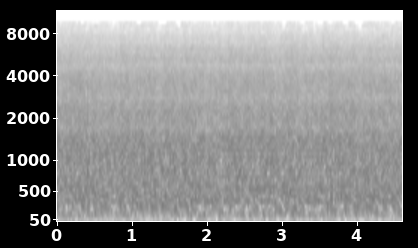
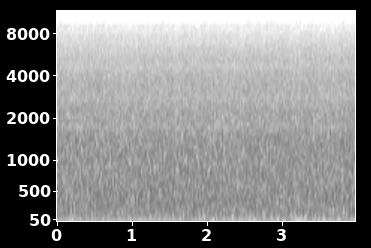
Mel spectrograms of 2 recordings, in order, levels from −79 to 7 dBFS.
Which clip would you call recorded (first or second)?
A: second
